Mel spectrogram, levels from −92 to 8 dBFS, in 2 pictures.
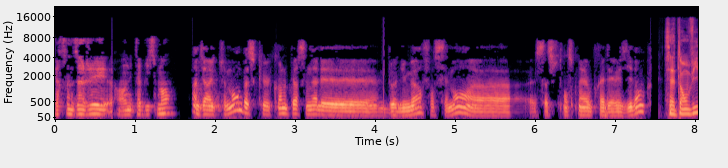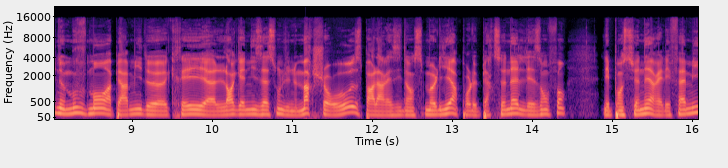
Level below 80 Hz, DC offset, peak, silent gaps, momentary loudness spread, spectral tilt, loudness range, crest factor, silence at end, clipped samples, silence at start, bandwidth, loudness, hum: -40 dBFS; under 0.1%; 0 dBFS; 1.57-1.66 s, 7.46-7.53 s; 8 LU; -5 dB/octave; 3 LU; 16 dB; 0 s; under 0.1%; 0 s; 15.5 kHz; -17 LUFS; none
